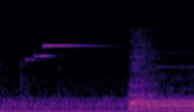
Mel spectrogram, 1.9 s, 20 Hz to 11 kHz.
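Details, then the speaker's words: Samsung DV431AEP/XAA 240 V dryer: start beeps then steady low electrical hum, motor not engaging to turn fan, no spin-up; motor stalled, later found bad with broken spring latch, replaced. "You hear that? It just hums. All right. So, what that is is the motor not engaging to turn the fan."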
